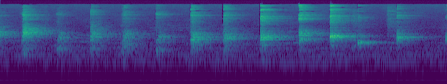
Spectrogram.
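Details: Grey parrot, waiting for its lunch, chattering nonsense in short, harsh, voice-like syllables, roughly one every half second, some with clear whistled tones mixed in.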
